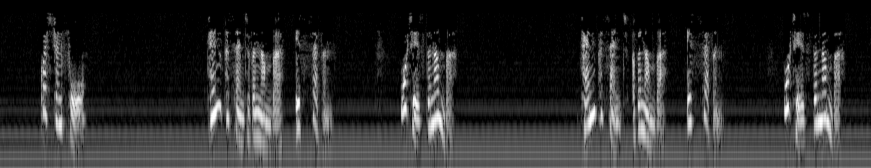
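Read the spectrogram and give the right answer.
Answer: 70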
